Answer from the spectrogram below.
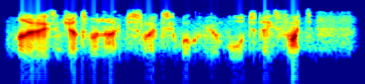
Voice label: transport aircraft pilot says hello ladies and gentlemen i'd like to welcome you; onboard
